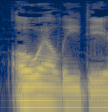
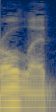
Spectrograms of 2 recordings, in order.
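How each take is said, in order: First: "O L E D" as four separate letter names; spelled-out pronunciation. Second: "oled" run together as one word, oh-led. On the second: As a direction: pronounce "oled" as a two-syllable word, not initials. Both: Shown as a demonstration. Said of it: "depending upon how you pronounce it".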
